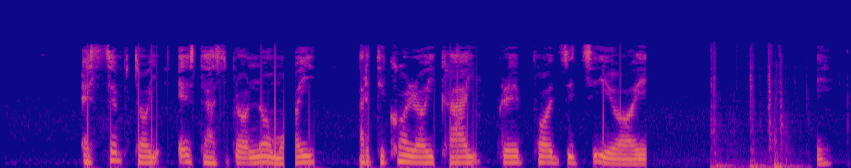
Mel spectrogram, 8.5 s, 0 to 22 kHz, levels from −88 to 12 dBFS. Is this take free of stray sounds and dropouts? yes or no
no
